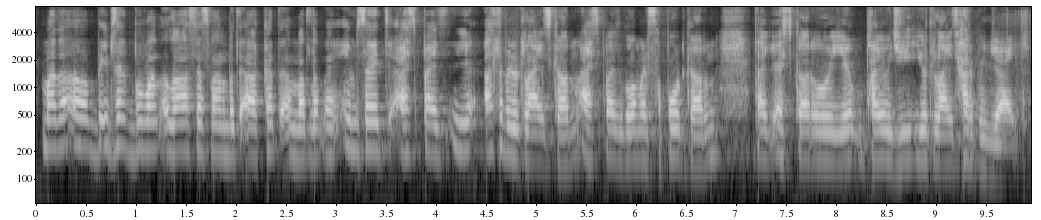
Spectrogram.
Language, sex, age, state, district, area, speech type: Kashmiri, male, 45-60, Jammu and Kashmir, Srinagar, rural, spontaneous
